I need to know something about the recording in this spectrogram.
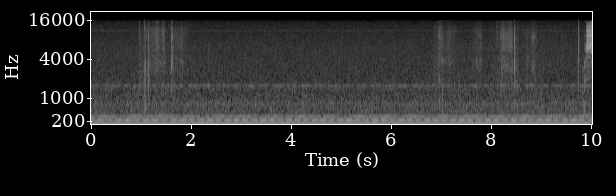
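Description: Plastic sleeves and paper rustle softly under hands.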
